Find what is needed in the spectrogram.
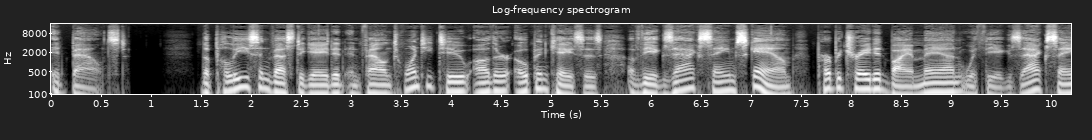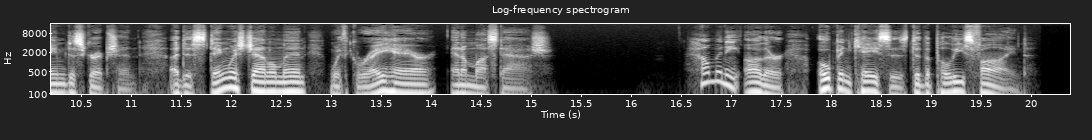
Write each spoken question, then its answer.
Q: How many other open cases did the police find?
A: The police found 22 other open cases.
